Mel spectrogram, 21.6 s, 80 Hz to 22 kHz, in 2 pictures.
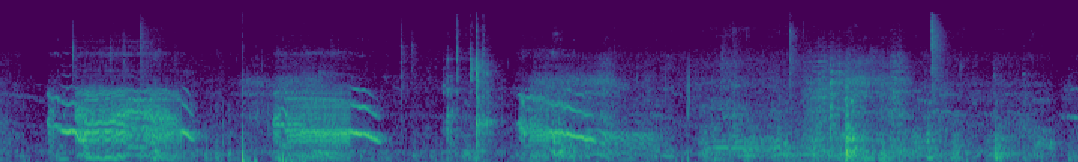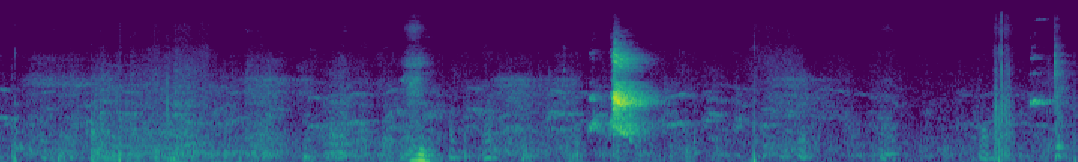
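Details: Grand Basset Griffon Vendéen puppies of the O-litter, recorded 30 November 2015, giving thin high whimpers and whines in short bursts over the first few seconds, then quieter scattered squeaks, rustling and handling noises.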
